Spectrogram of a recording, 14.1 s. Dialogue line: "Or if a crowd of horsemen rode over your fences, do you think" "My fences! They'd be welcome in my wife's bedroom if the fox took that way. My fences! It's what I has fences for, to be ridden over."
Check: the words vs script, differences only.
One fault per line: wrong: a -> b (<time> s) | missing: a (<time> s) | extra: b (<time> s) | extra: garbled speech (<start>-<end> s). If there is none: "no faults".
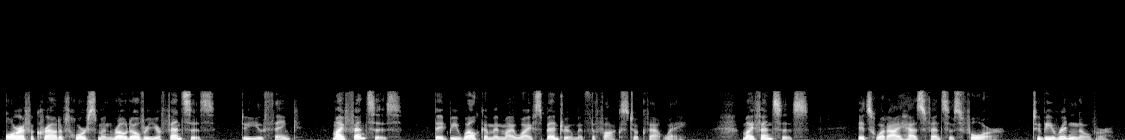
no faults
